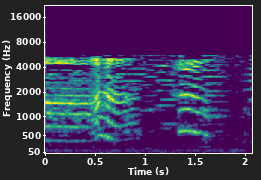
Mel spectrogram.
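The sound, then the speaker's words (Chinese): A little girl sits on the ground and bursts into tears. Two wailing, sobbing cries are separated by a short pause. “这个可怜的小姑娘终于忍不住坐在地上大哭了起来。”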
